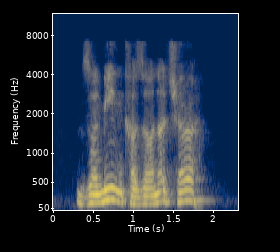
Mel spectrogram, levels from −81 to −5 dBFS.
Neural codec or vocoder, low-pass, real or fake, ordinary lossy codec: codec, 16 kHz, 1.1 kbps, Voila-Tokenizer; 7.2 kHz; fake; MP3, 48 kbps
